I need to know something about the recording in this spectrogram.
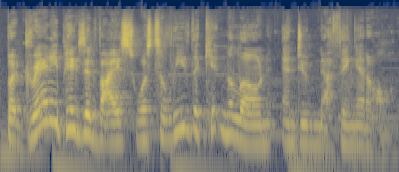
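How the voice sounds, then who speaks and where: Male kids' storyteller and host: lively, varied pitch, bright tone, faint music underneath. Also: brisk. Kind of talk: animated children's story reading with comic banter.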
